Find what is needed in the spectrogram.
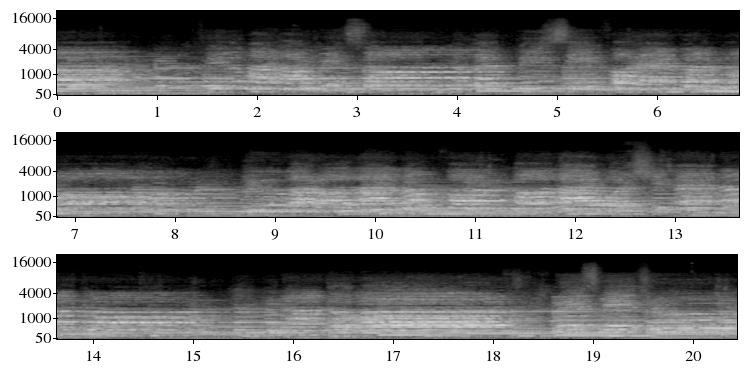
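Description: A mixed choir of men's and women's voices singing in parts, with sustained notes that shift every second or so and no pause.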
